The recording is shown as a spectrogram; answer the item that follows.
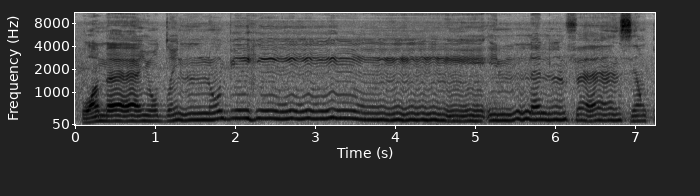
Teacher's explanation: Ketika ha ini bertemu dengan alif maka dia menjadi madilah thawilah panjang empat harakat.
